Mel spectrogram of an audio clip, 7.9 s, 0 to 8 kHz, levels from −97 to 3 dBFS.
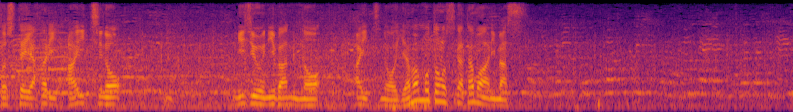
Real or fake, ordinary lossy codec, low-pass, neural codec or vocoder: real; none; 7.2 kHz; none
